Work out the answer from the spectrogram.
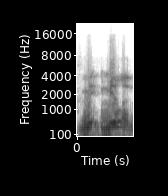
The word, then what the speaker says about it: Milan: It's like Milan's like how you pronounce the city, right? Yeah. That's why. Milan. That's why. Call me Milan. Call me Milan. It's all the same, you know. Yeah. But in, I pronounce my name, and everyone in Belgium pronounces it as Milan. Milan. So emphasis on the like, Milan. Milan. Milan.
